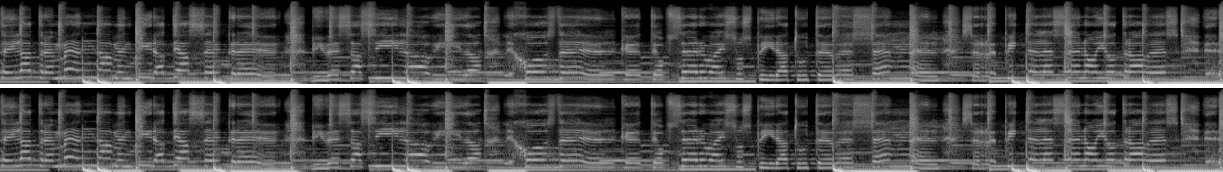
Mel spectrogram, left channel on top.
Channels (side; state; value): both; identical; correlation 1.00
